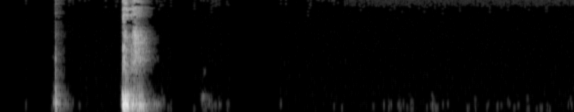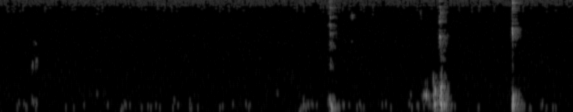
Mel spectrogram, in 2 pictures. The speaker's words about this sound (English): I love the sound of pages turning.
